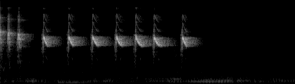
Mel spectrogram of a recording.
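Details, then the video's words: Olive-winged Bulbul singing actively as a tutor bird: a quick series of sharp, slightly descending chips repeated roughly four per second, then silence before another chip begins. "KAPAS TEMBAK GACOR BURUNG MASTERAN ‼️ SUARA BREN BESET NGETOP"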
